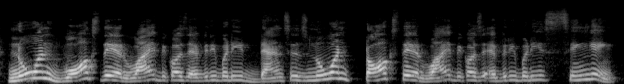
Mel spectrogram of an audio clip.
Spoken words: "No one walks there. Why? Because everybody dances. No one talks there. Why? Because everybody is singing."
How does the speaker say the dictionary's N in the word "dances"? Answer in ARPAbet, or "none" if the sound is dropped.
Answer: N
